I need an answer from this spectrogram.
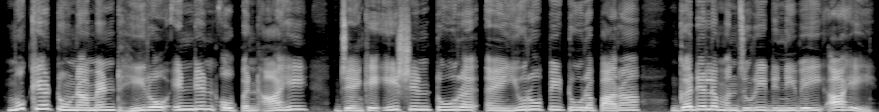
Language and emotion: Sindhi, neutral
